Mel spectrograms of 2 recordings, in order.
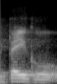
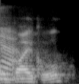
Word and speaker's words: beigel: I know the pronunciation, a lot of people say bagel and we'd say beigel. That's because the Yiddish, which is an Eastern European Jewish language, words are pronounced differently in different languages, right? So you'd say beigel. And it would be the Yiddish pronunciation.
